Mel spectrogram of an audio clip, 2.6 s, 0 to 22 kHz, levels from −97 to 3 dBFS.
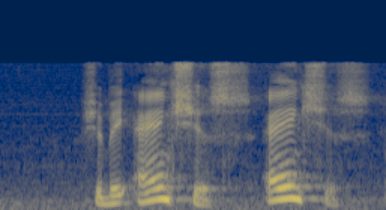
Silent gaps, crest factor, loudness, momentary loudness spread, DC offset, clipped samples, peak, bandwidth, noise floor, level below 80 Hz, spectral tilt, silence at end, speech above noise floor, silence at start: none; 16 dB; -23 LUFS; 12 LU; under 0.1%; under 0.1%; -8 dBFS; 6.6 kHz; -51 dBFS; -56 dBFS; -4.5 dB/octave; 0.15 s; 28 dB; 0.55 s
